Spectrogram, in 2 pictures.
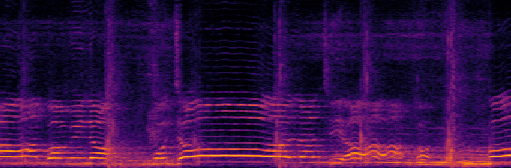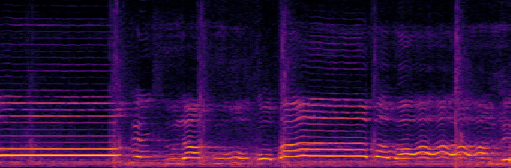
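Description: A choir singing a cappella gospel, a woman's voice holding long high notes between the group's phrases, with sharp hand claps between the sung lines.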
